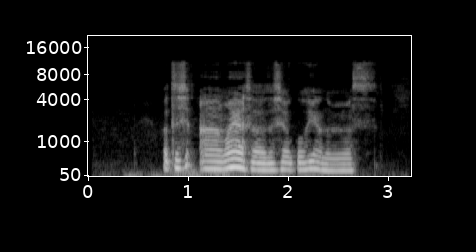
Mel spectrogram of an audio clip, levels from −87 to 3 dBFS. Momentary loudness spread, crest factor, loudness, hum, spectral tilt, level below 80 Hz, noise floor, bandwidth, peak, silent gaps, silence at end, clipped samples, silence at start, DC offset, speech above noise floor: 13 LU; 16 dB; -24 LUFS; none; -6.5 dB/octave; -50 dBFS; -53 dBFS; 11.5 kHz; -8 dBFS; none; 0.45 s; under 0.1%; 0.4 s; under 0.1%; 30 dB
